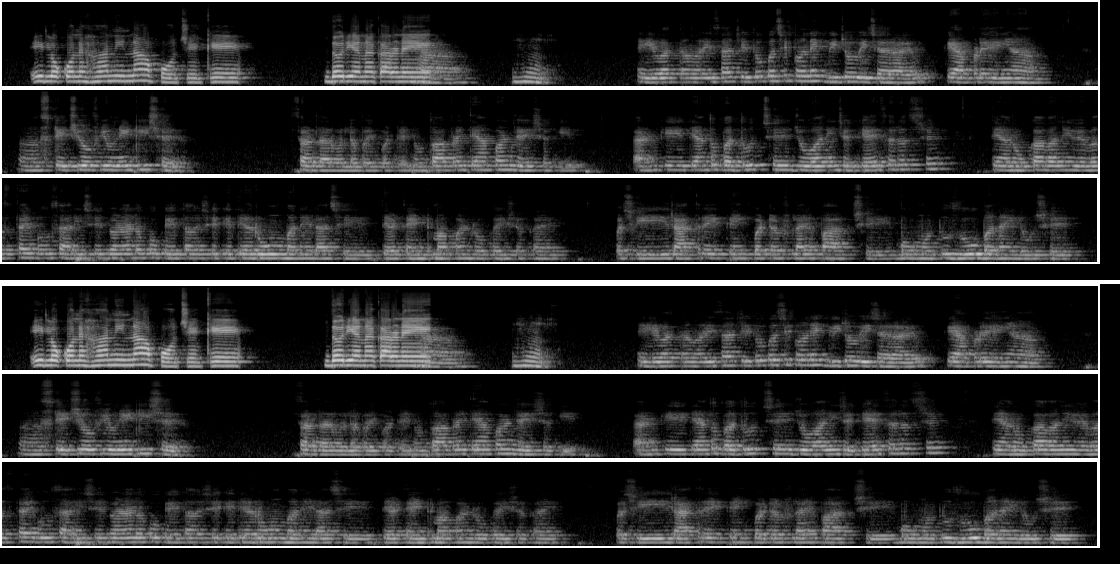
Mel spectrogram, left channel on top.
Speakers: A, on the right; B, on the left.
A: એ લોકોને હાનિ ના પહોંચે. કે દરિયાના કારણે
B: હા
A: હમ
B: એ વાત તમારી સાચી તો પછી પણ એક બીજો વિચાર આવ્યો કે આપડે અહિયાં. અ સ્ટેચ્યુ ઓફ યુનિટી છે. સરદાર વલ્લભભાઈ પટેલ નું તો આપડણે ત્યાં પણ જઈ શકીએ. કારણ કે ત્યાં તો બધું જ છે જોવાની જગ્યાએ સરસ છે. ત્યાં રોકાવાની વ્યવસ્થા બહુ સારી છે ઘણા લોકો કહેતા હોય છે કે ત્યાં રૂમ બનેલા છે. ત્યાં ટેન્ટમાં પણ રોકાઈ શકાય પછી રાત્રે કઈક બટરફ્લાય પાર્ક છે બહુ મોટું ઝુ બનાયલું છે.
